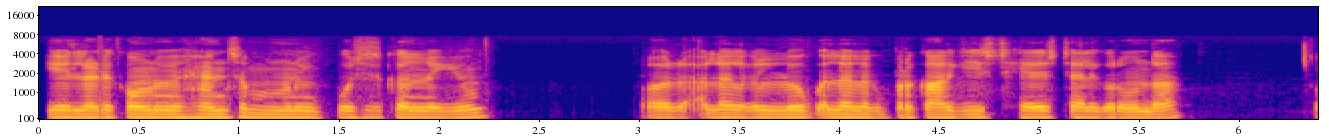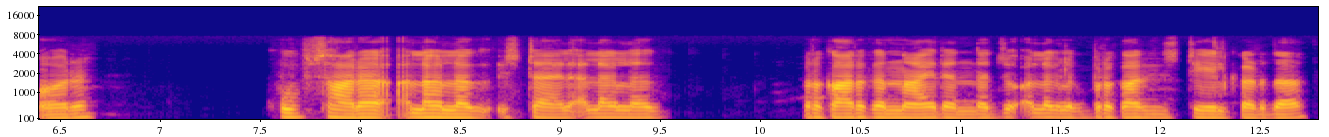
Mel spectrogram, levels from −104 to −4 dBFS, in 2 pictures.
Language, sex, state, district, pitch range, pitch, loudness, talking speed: Garhwali, male, Uttarakhand, Uttarkashi, 120-125 Hz, 125 Hz, -18 LUFS, 150 wpm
